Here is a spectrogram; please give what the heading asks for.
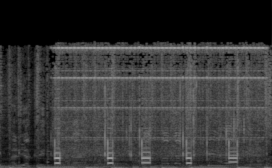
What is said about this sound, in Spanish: Un momentito que voy a hacer una llamada.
